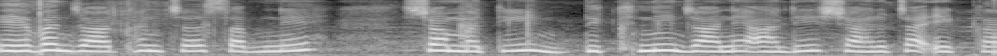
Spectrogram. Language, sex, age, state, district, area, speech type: Dogri, female, 18-30, Jammu and Kashmir, Reasi, rural, read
